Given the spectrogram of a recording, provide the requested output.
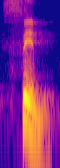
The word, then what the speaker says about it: sen: But the pronunciation in Malay, sin.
